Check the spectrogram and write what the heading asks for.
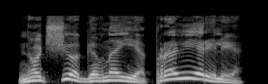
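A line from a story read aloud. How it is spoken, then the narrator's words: Growl. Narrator (Russian): прорычал он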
